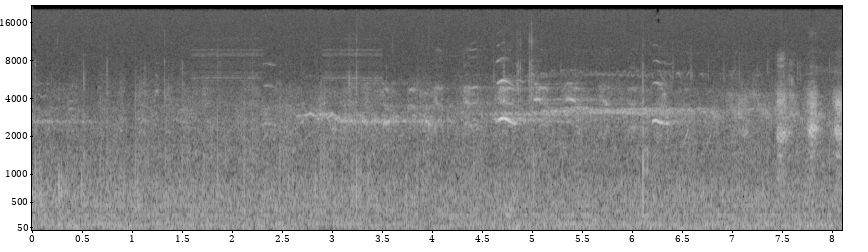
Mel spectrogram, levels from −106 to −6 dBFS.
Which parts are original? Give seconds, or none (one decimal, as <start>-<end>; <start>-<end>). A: 0.0-1.6; 2.3-2.9; 3.5-8.1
